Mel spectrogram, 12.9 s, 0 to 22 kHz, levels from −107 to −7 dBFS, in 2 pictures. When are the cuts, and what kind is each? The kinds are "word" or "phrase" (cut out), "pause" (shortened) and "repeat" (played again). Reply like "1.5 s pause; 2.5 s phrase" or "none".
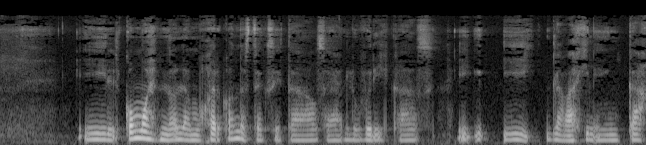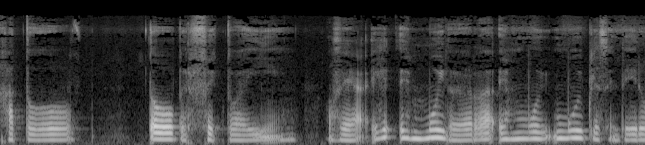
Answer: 4.5 s pause; 5.4 s pause; 5.9 s phrase; 9.5 s pause; 10.4 s word; 10.9 s word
